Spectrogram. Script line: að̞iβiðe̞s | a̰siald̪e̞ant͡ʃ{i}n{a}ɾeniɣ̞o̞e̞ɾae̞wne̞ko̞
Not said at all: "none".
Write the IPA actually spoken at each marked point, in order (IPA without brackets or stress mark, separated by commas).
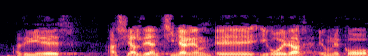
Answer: i, a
